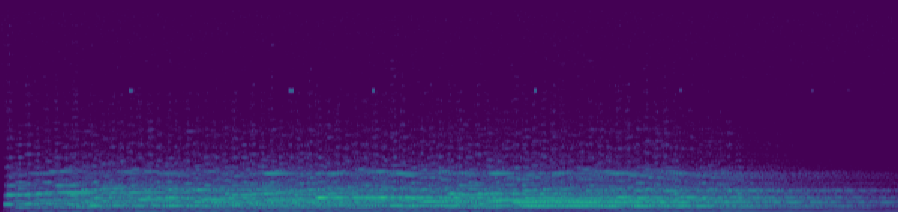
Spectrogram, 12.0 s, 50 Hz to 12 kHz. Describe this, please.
Horror Sounds 7
sound, terror, violin, strange, ambient, sinister, scary, dark, weird, horror, spooky, creepy, thrill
